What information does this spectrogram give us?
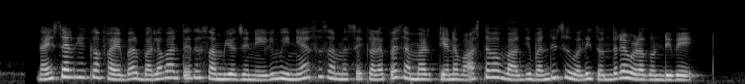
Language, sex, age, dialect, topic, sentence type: Kannada, female, 18-24, Mysore Kannada, agriculture, statement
